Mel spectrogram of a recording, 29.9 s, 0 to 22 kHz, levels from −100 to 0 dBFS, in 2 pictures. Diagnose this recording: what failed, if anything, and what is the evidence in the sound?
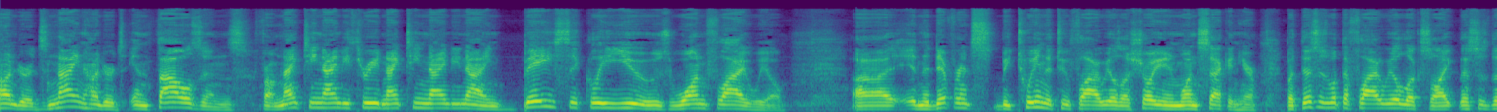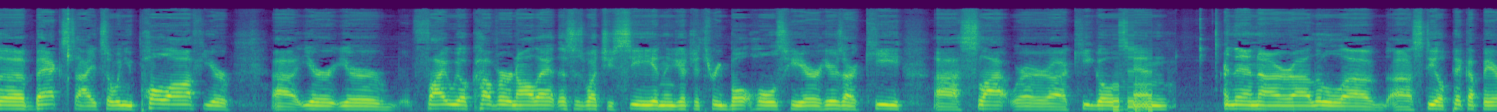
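From 26.11 to 26.49 s, a rigid 100 Hz buzz: robotic sound from repeated short buffers, likely a starved buffer looping 10 ms.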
